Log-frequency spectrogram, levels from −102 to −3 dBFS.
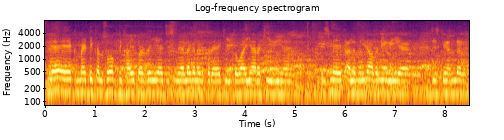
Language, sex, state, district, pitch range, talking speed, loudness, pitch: Hindi, male, Rajasthan, Bikaner, 155-165 Hz, 185 wpm, -11 LUFS, 160 Hz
